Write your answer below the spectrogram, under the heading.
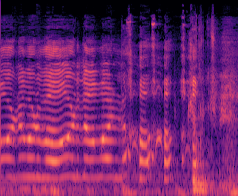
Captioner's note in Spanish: Sollozos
